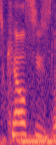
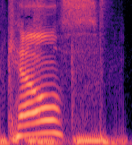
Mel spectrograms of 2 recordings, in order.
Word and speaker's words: Kelce: Jason and Travis Kelce's last name is not pronounced Kelce. It's Kels with an S sound at the end, not a Z.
